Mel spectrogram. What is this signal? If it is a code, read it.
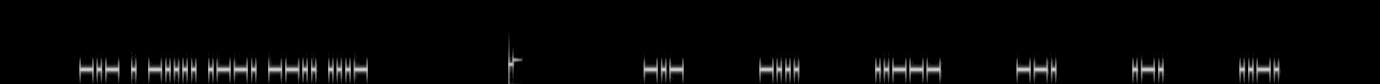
Morse code, heard as a keyed tone, about 28 wpm, spaced as for 14 wpm, 700 Hz. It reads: KE6PZV KB2GRF
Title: USA Call Signs - 6 Characters - 6x Character Spacing - 28wpm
